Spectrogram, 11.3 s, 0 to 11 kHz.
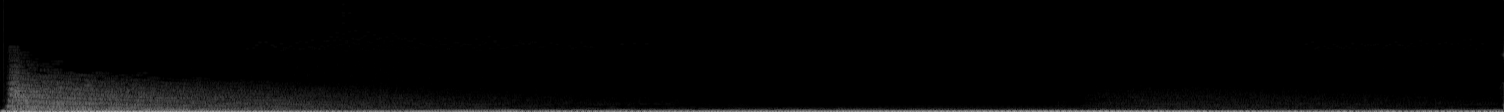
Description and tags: creepy ambient 3
spooky, suspense, thrill, anxious, creepy, weird, ambient, terror, sinister, nightmare, scary, loop, terrifying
